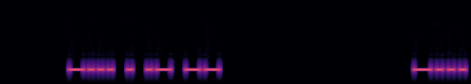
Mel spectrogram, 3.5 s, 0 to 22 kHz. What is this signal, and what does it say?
Morse code, heard as a keyed tone, about 37 wpm, 700 Hz. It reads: BEAM B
